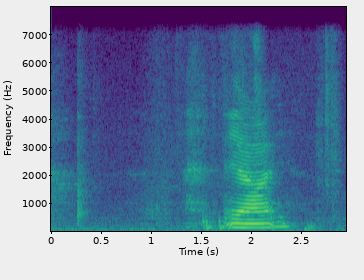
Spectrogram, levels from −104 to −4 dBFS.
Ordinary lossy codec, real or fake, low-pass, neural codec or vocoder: none; real; 7.2 kHz; none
